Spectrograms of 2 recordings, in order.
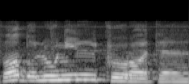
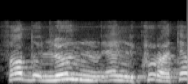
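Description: First: The n links to the next word with i. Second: The n ends 'fadlun' without a linking i. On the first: The speaker calls it right. "Buraya bir nun koyuyorsunuz. Kesre ile harekeliyorsunuz" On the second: The speaker calls it wrong. "o acemice bir okuyuş oluyor"

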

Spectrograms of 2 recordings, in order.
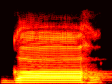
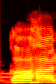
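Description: First: The word ends on the h sound. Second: A vowel is added after the final h. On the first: The speaker calls it right. "ਹਾਹੇ ਤੇ ਆਵਾਜ਼ ਛੱਡ ਦੇਣੀ ਹੈ" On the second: The speaker calls it wrong. "ਗਾਹਾ ਨਹੀਂ ਕਹਿਣਾ"

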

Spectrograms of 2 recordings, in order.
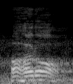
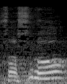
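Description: First: Both consonants are breathy h sounds. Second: Both consonants are s sounds.

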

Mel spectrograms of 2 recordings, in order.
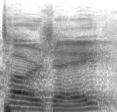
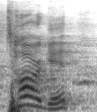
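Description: First: The word is said with a fancy, put-on pronunciation. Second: The word is said plainly, as ordinary English. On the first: The speaker is pretending to be upscale. The speaker calls it wrong. "it's not Target. You wanna be bourgeois soccer moms" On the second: This is the normal way to say the store name. The speaker calls it right. "It is Target"

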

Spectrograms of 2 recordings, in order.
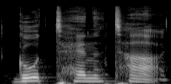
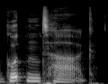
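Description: First: The phrase is said slowly and fully. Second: The phrase is said quickly and reduced. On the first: "dacă este pronunțat mai lent" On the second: "dacă pronunțăm mai repede"

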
